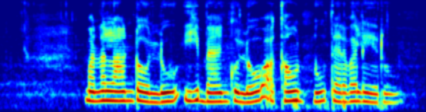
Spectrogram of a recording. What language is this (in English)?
Telugu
